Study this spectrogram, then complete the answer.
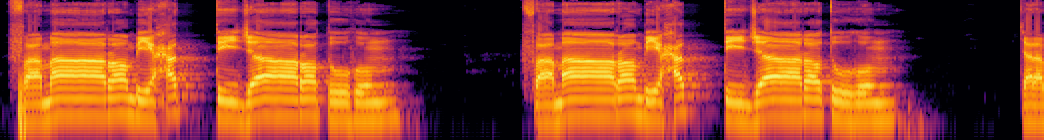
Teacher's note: fathah kalau di sini tak yang kedua harokatnya adalah kasrah jadi cara bacanya tak pertama dimasukkan ke huruf tak yang kedua sambil ditekan · Jadi tak yang pertama atau huruf ta itu ada sifat mahamesnya ya. Sifat hames itu ketika mengucapkan ta ada nafas yang keluar atau ada udara yang keluar. Tapi karena di sini hukumnya adalah idgham mutamatsilain, jadi langsung dimasukkan ke ta yang kedua.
